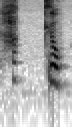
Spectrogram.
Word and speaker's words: 학교: It's written as 학교, but due to the rule 4 T's, we pronounce it like 학교, 학교.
